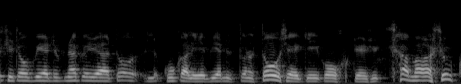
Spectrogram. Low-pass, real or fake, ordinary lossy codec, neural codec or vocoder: 19.8 kHz; real; MP3, 64 kbps; none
